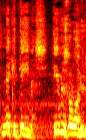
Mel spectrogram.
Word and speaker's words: Nicodemus: twice died once and like I said before Nicodemus I've mispronounced it the first time I said Nick the dermis yeah I saw that my bed I'm not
